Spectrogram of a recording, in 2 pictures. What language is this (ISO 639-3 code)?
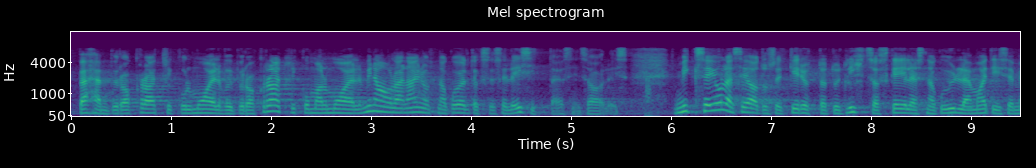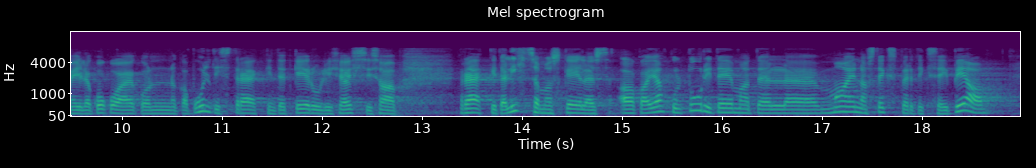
est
